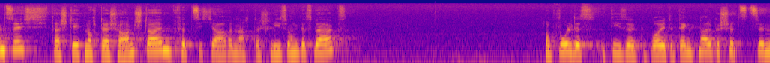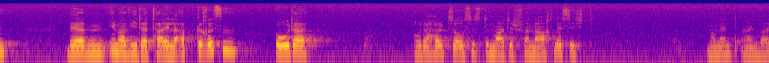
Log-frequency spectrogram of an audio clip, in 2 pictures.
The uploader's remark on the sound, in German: Vortrag in der Abendakademie Mannheim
